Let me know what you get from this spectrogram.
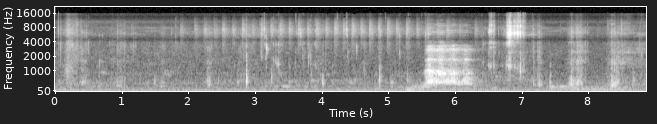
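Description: A small child chewing a crunchy snack, with scattered small crunches and crackles and a louder, sharper noise just before seven seconds in.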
